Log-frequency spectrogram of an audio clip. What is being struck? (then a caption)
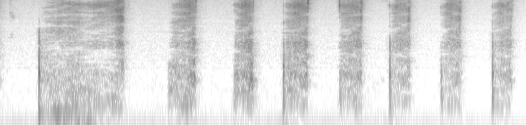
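Paper sketch pad with pastel crayon. A green pastel crayon is scratched in repeated strokes across a large white paper sketch pad held upright, near the pad's lower edge. Eight separate raspy strokes are heard, each a bright, dry scraping burst that starts with a sharp tap. The first stroke is the longest, and the strokes are split by short quiet gaps.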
